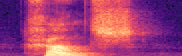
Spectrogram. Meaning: walking, going on foot
- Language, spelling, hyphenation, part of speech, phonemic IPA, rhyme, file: Dutch, gaans, gaans, adverb, /ɣaːns/, -aːns, Nl-gaans.ogg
